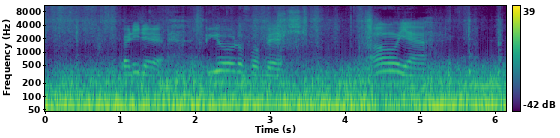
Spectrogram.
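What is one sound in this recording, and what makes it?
A young man speaks with animation close to the microphone.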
